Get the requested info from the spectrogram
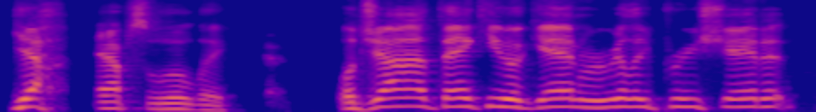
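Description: A man's voice: high voice, a little fast, a bit bright, dry recording, soft background music. A man hosting a podcast in a casual, chatty style, asking questions and telling stories. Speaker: podcast host. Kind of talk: casual chat, interviewing and storytelling. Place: close, dry recording.

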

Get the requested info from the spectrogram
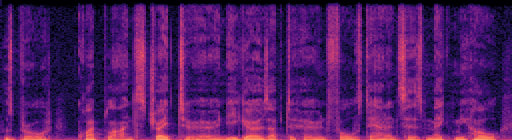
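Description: A man's voice: fairly low pitch, steady tone, normal speed, mellow, slightly rough. A man reading the part of a garrulous, devout old peasant pilgrim woman in an audiobook, earnest and easily shocked. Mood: horrified, admonishing. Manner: rambling, earnest, pious, admonishing.

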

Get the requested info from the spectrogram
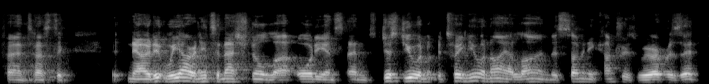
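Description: A man with an Australian accent hosts a conversational interview. His voice is medium in pitch. He speaks as a host putting questions to a guest. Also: a little fast, darkish tone.

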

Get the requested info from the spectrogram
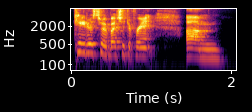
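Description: Bright-voiced woman, rambling casual chat. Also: medium pitch, fast talker. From United States. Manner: rambling, heavy use of fillers like "like" and "you know". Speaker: podcast guest.

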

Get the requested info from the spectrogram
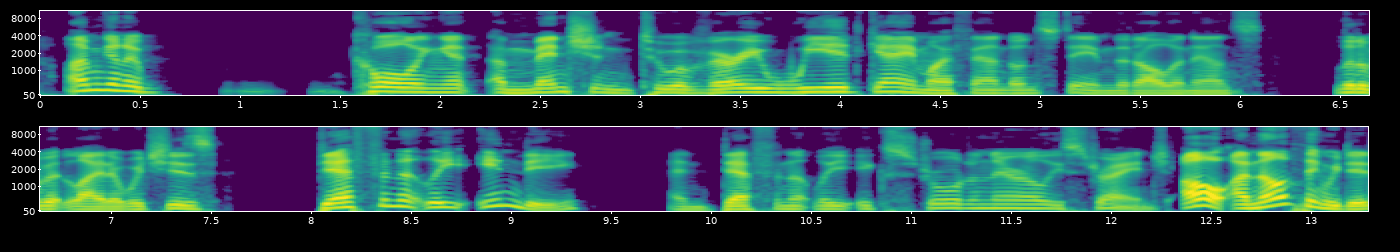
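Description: A chatty podcast host, nasal and stuffy from a cold. His pitch swings up and down a lot, and the sound is dry and close. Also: fairly bright tone, clean tone, no echo. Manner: chatty, jokey, teasing. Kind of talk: casual chat.

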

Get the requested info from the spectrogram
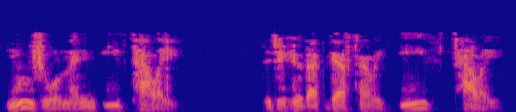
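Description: An actor playing a hardboiled, sardonic private detective in a 1940s radio drama, clipped, slangy and wisecracking. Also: male voice, on the low side, sing-song, measured pace, husky, full character voice. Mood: coolly accusing. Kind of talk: 1940s radio detective acting with first-person narration. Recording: muffled, noisy late-1940s radio recording.

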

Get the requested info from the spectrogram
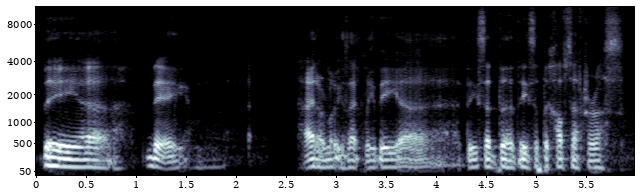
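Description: A man playing a weary, dry-humoured character in a tabletop game, speaking haltingly in a gravelly, husky voice. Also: fairly low pitch, fairly even intonation, darkish tone, full character voice. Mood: hesitant.

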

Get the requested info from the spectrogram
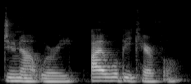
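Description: A woman voicing a polite, earnest, literal-minded robot mother in a children's storybook, with measured phrasing. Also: low-pitched, steady tone, muffled recording, close to an everyday voice. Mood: calm, assured.

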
